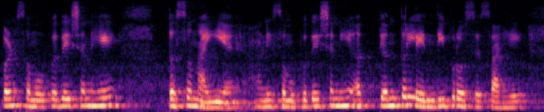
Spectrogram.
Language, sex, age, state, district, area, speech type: Marathi, female, 45-60, Maharashtra, Pune, urban, spontaneous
